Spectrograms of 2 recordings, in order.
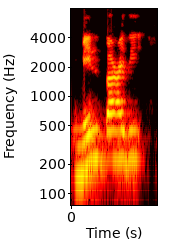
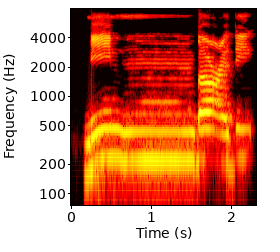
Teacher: So what we have to do in Iqlab, actually we will change the noon sakin or tanween sound into meem, and then we will have to do gunna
